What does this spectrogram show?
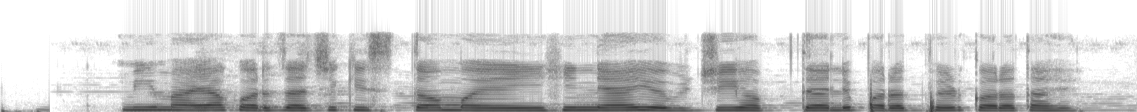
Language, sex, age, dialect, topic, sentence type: Marathi, female, 18-24, Varhadi, banking, statement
